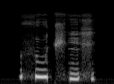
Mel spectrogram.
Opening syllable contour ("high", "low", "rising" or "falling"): high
